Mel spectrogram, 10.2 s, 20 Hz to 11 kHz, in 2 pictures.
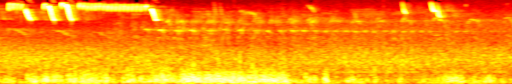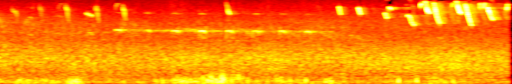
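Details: Competition song of a saffron finch, placed second in the repique class at Nuevo Irupé, 15 01 12: a bright opening trill of high slurred notes, scattered high chips, then a closing burst, under heavy low rumble and rustling.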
